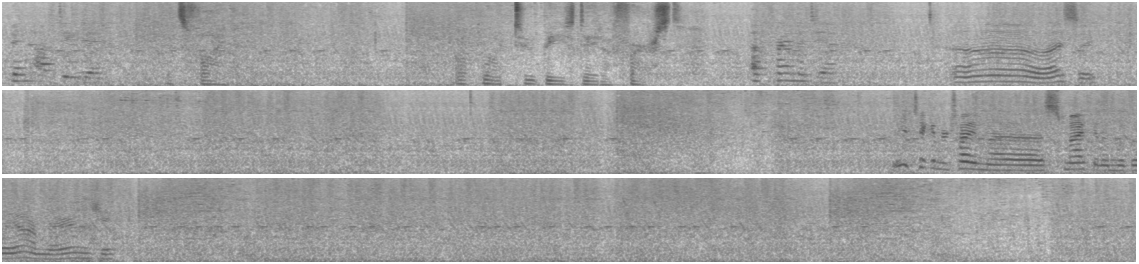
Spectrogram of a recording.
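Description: Gunfire crackles steadily in a video game.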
